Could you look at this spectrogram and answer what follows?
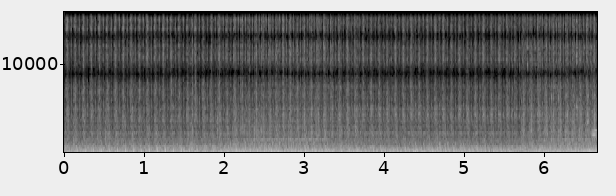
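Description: Embroidery sewing machine slowly stitching a coaster, a continuous close mechanical chatter with a fast steady needle rhythm that runs unbroken throughout.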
